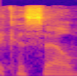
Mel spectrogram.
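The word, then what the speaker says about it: Cassel: How do you say that? Castell? – I say Cassell, Vincent Cassell.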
